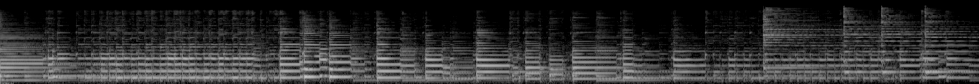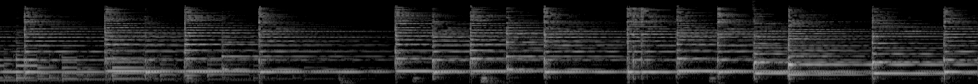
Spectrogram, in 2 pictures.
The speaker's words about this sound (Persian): تار و تنبور را میشنوین از رادیو دری، همچنان با ما همراه باشید.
